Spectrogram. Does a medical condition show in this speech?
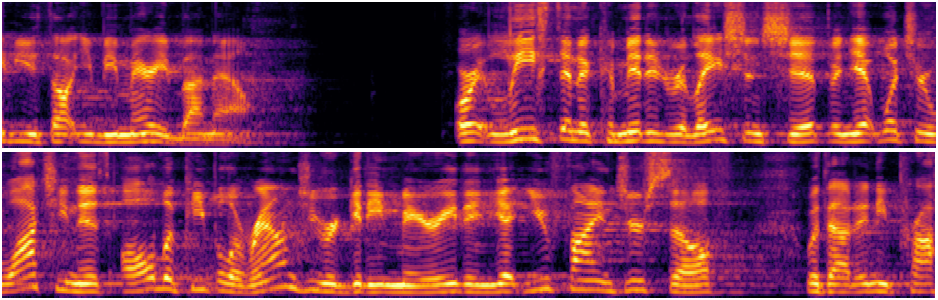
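No.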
